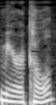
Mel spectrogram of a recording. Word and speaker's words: MYRKL: It's called MYRKL. That's how you spell it. It's pronounced miracle.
